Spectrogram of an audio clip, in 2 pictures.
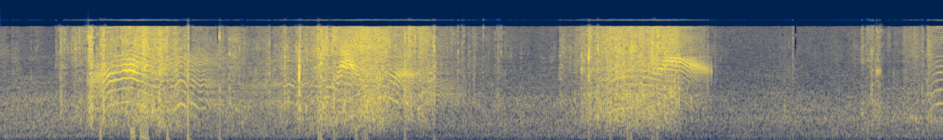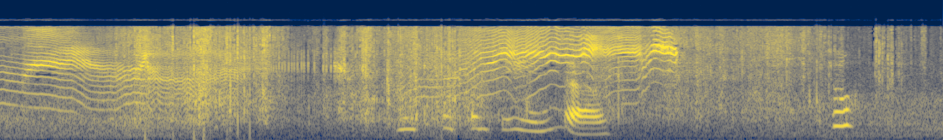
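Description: A frog gives high, wavering squeaks among rustling bursts, with a person talking nearby.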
